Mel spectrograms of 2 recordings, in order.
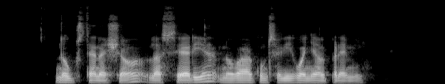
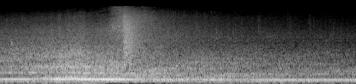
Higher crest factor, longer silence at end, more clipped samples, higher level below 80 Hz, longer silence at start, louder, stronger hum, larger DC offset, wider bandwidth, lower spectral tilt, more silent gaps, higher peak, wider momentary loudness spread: about the same, 16 dB vs 14 dB; first, 0.85 s vs 0 s; neither; second, -62 dBFS vs -38 dBFS; first, 0.55 s vs 0 s; second, -18 LUFS vs -13 LUFS; neither; neither; about the same, 15 kHz vs 16 kHz; about the same, -5.5 dB/octave vs -5 dB/octave; neither; about the same, -2 dBFS vs 0 dBFS; second, 6 LU vs 10 LU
